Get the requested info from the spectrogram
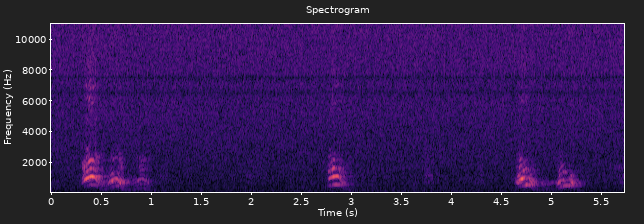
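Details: A five-month-old Bernese Mountain Dog puppy plays with an elderly mixed-breed companion, bumping and swinging her body. Yelping barks with falling, whiny tails come in pairs and singles, spread across a few seconds in a quiet room.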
